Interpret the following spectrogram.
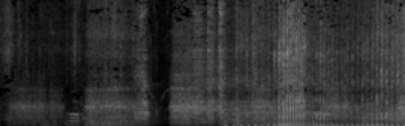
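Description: Small motorcycle engine running low at first, then revving up about two seconds in and pulling hard, with a fast, even pulse, as the bike sets off over rough trail ground.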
